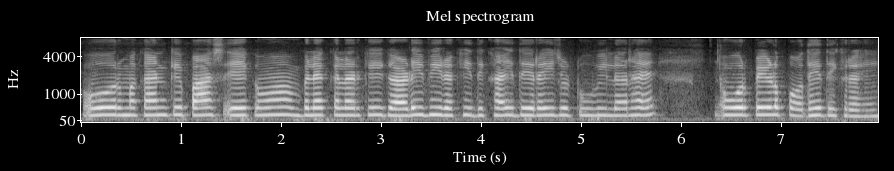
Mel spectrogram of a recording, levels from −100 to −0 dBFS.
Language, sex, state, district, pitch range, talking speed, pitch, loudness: Hindi, female, Uttar Pradesh, Varanasi, 250-260 Hz, 190 wpm, 255 Hz, -16 LUFS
